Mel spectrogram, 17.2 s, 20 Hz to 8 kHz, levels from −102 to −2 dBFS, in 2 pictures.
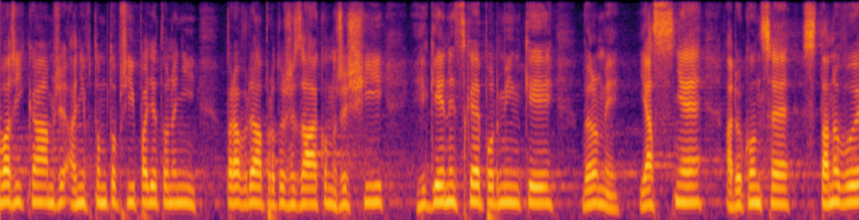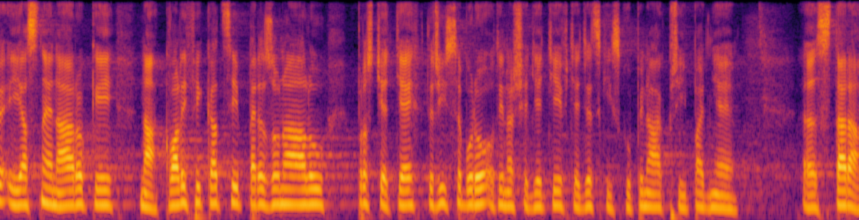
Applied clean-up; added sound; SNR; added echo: none; none; none; none.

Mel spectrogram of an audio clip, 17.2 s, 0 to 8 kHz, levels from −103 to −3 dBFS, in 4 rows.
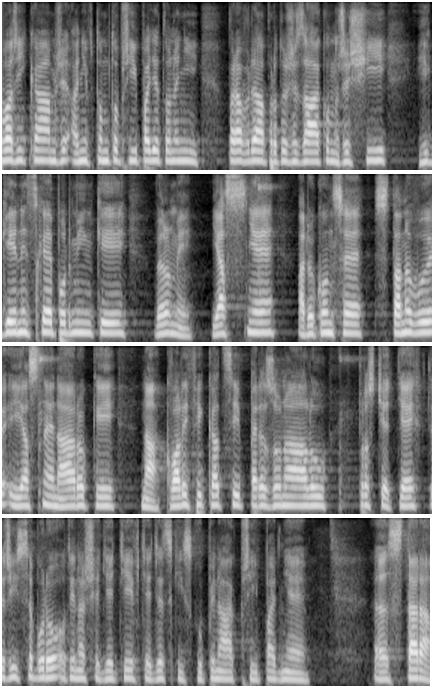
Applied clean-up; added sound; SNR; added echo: neural mask model RNNoise.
